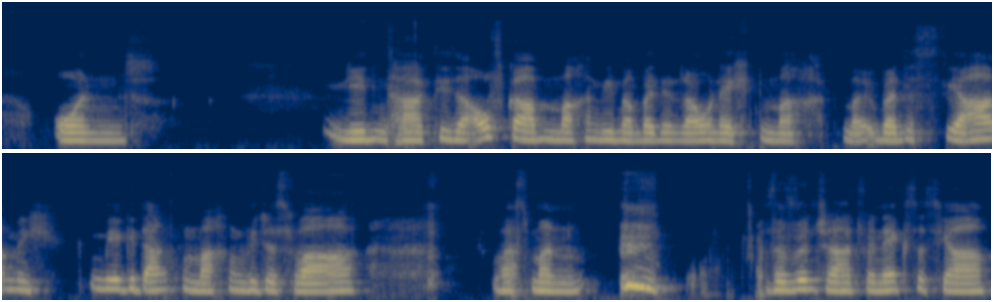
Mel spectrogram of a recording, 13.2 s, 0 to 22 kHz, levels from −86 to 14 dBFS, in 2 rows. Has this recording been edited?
no; 0 cuts

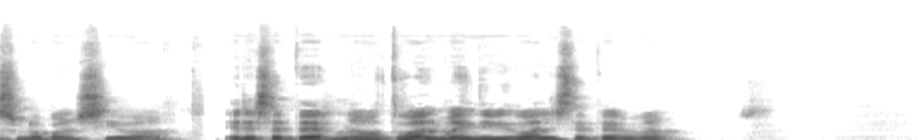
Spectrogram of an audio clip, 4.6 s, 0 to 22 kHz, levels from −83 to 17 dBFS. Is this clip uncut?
no; 1 cut; at 1.0 s

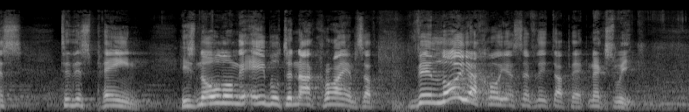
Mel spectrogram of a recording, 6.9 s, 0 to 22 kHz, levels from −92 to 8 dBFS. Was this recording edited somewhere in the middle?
no; 0 cuts

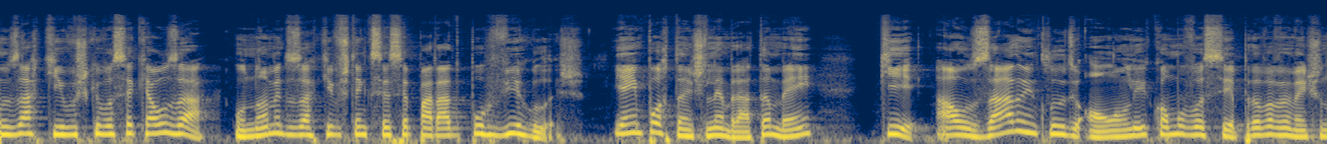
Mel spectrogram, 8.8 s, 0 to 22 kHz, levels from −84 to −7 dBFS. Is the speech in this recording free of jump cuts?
yes; 0 cuts

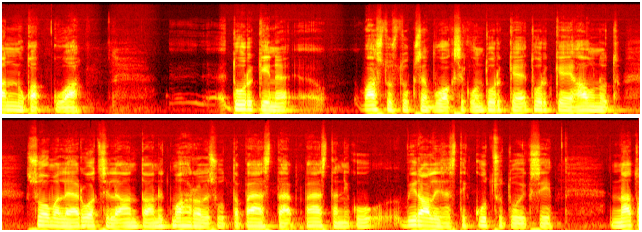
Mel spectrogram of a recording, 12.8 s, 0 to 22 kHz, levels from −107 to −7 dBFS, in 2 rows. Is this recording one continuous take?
yes; 0 cuts

